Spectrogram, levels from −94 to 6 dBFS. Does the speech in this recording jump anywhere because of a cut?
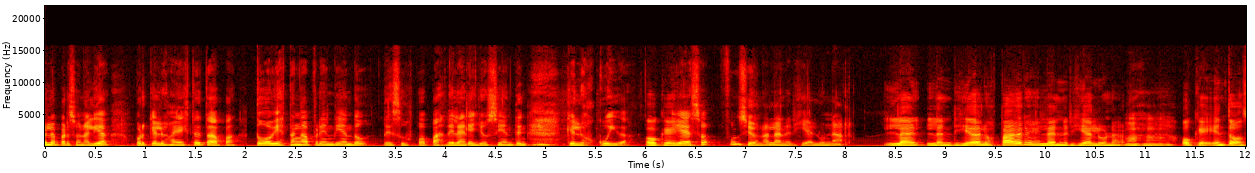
yes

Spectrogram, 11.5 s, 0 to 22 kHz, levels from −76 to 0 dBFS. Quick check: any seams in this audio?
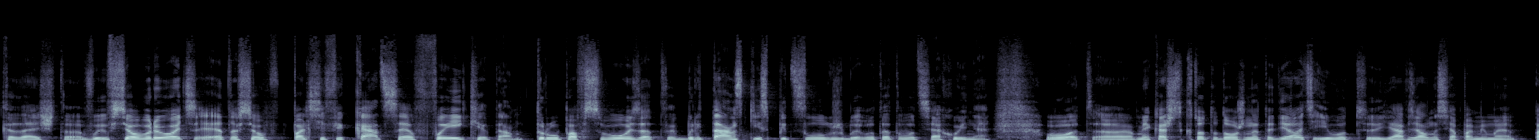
no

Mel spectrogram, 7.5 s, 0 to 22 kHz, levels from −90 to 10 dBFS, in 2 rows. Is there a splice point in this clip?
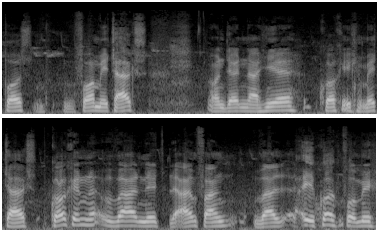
yes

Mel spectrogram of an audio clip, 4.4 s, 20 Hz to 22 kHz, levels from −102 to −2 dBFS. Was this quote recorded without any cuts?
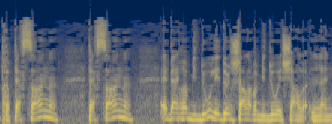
no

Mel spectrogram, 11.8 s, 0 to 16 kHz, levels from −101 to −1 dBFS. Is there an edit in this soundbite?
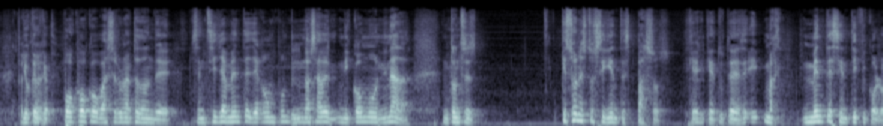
yes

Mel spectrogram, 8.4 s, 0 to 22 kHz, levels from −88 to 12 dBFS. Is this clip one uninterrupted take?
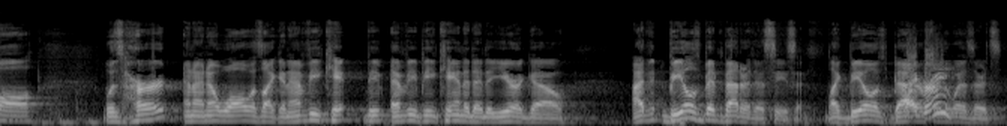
yes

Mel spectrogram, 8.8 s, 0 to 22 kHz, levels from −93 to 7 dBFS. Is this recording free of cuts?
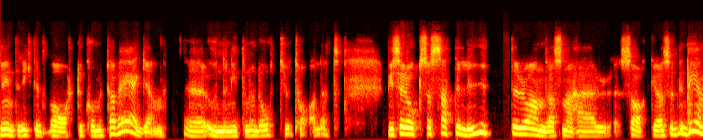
yes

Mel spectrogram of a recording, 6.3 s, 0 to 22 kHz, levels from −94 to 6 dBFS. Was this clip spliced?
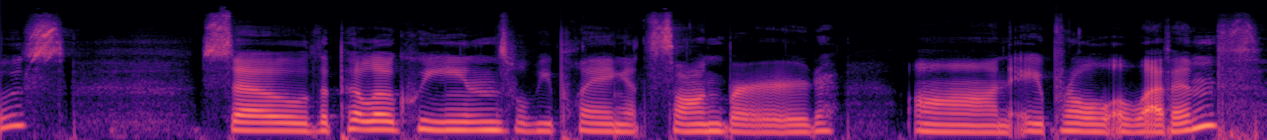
no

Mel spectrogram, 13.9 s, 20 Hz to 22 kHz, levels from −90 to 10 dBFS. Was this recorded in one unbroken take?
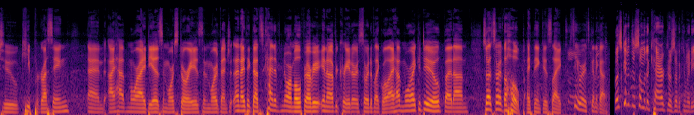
yes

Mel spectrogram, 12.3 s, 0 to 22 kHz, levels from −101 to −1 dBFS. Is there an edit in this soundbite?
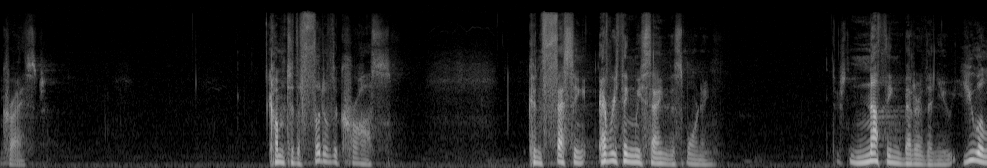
no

